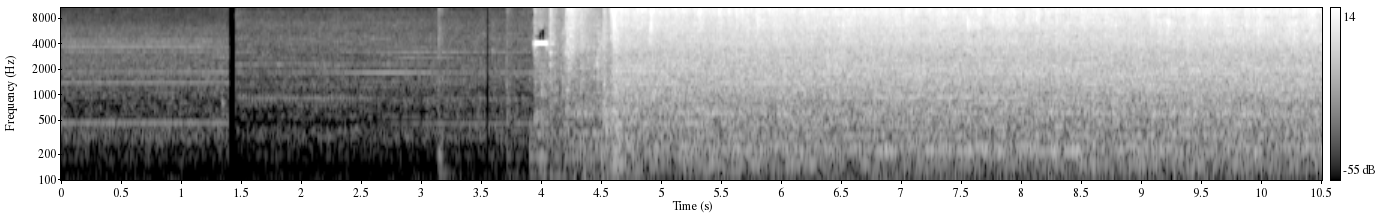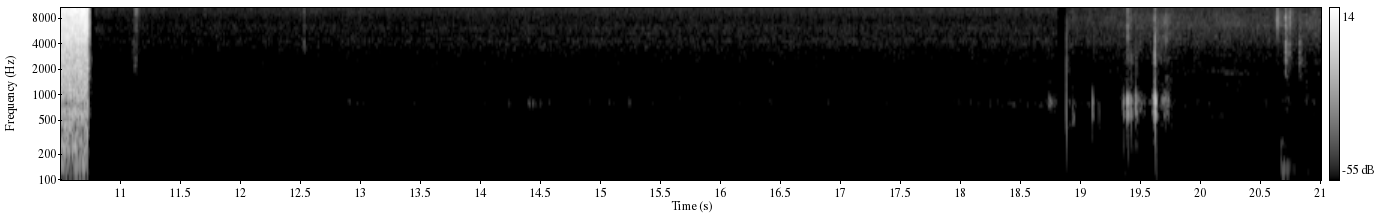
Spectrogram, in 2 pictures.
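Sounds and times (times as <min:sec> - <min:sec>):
shower spray hissing on tiles: 0:04.6 - 0:10.8.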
